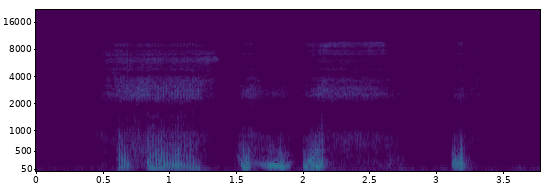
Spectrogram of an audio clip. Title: I like to snore real loud and keep everyone awake. #dog #shorts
